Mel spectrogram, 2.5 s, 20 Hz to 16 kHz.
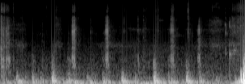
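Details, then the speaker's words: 2014 BMW F34 3 Series GT 320d: dull hollow knocks two to three times a second as the steering is worked, from the steering column; a bushing needs replacing. "that is the knocking noise of the steering columns there's a bushing that needs replaced which I'll do as well"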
